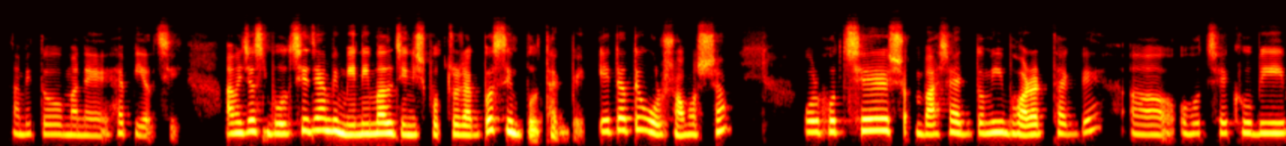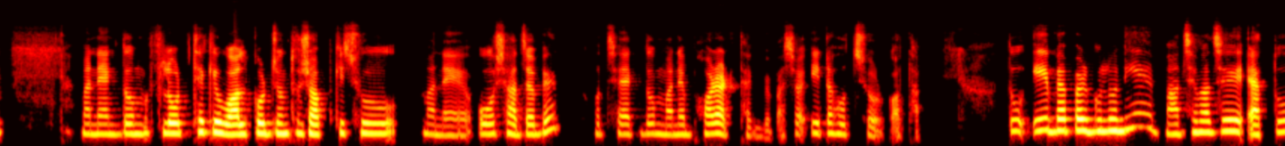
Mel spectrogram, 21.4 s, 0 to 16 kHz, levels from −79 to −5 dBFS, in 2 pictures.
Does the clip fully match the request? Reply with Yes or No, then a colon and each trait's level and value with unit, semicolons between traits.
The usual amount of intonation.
Yes: average, 3.0 semitones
